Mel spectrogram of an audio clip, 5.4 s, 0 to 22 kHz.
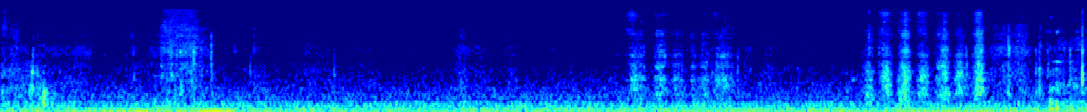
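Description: A Wingsung 601A fountain pen with a modified nib scratches faintly across paper in short strokes, quiet and close, with a few louder scratchy bursts.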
